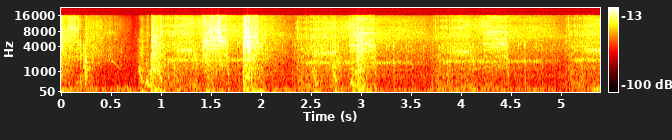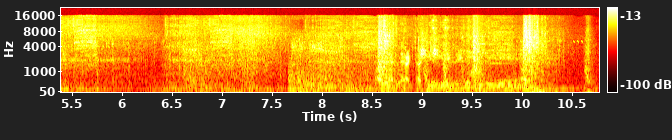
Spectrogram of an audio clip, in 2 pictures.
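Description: Magic blasts burst with sharp whooshes.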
